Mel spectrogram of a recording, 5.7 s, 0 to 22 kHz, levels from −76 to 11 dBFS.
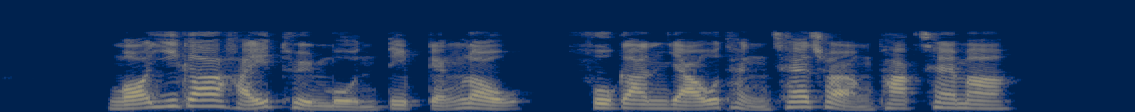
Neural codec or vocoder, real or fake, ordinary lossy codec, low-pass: none; real; MP3, 64 kbps; 7.2 kHz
